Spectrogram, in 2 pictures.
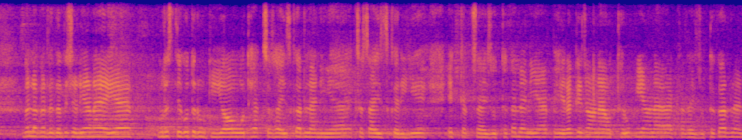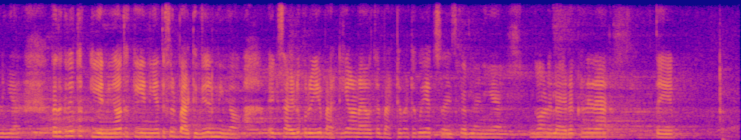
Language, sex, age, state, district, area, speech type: Dogri, female, 18-30, Jammu and Kashmir, Jammu, rural, spontaneous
